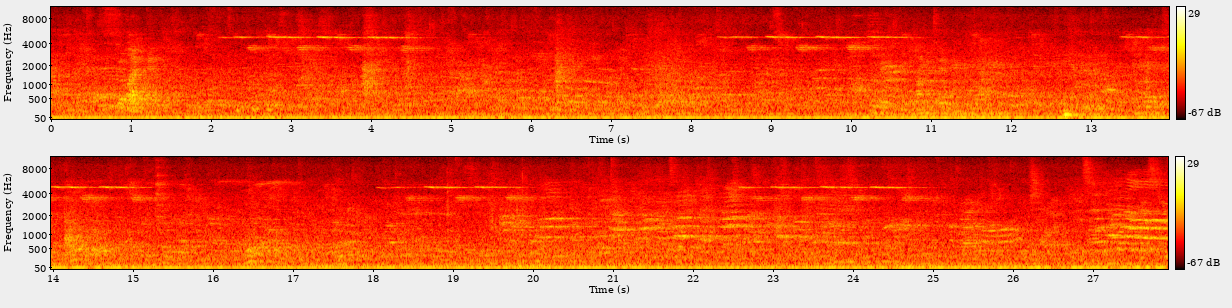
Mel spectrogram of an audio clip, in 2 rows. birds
1.8 5.7, 8.2 21.1, 21.8 26.2

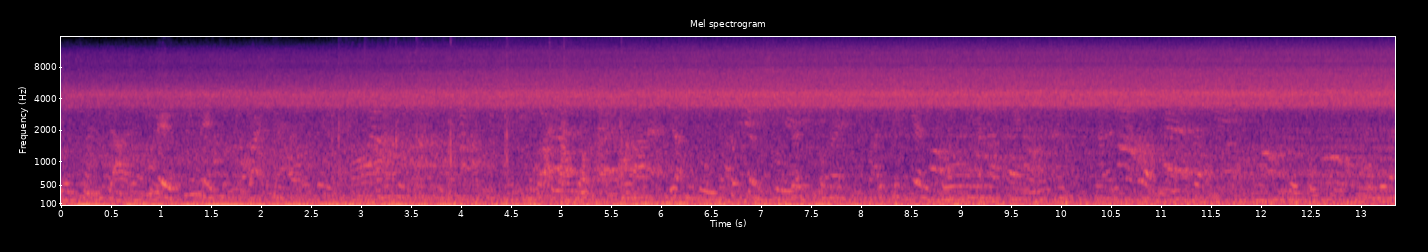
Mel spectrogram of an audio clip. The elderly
0.9 11.4

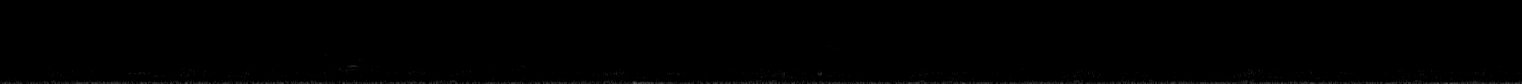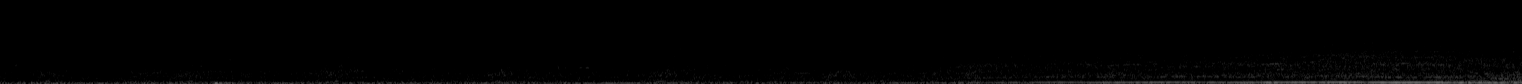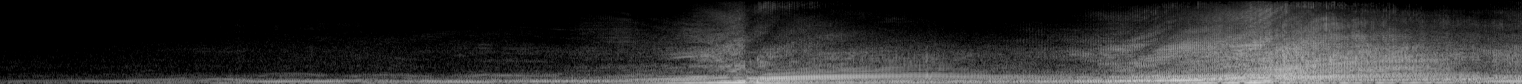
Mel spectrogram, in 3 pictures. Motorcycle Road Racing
25.0 45.6

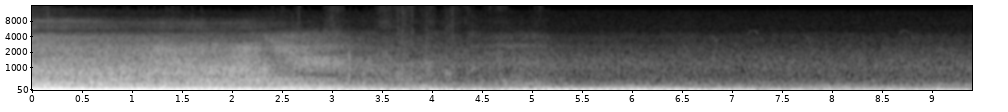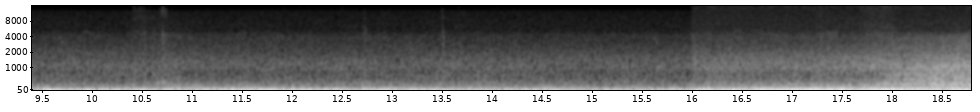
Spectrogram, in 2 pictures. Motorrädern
16.0 18.7

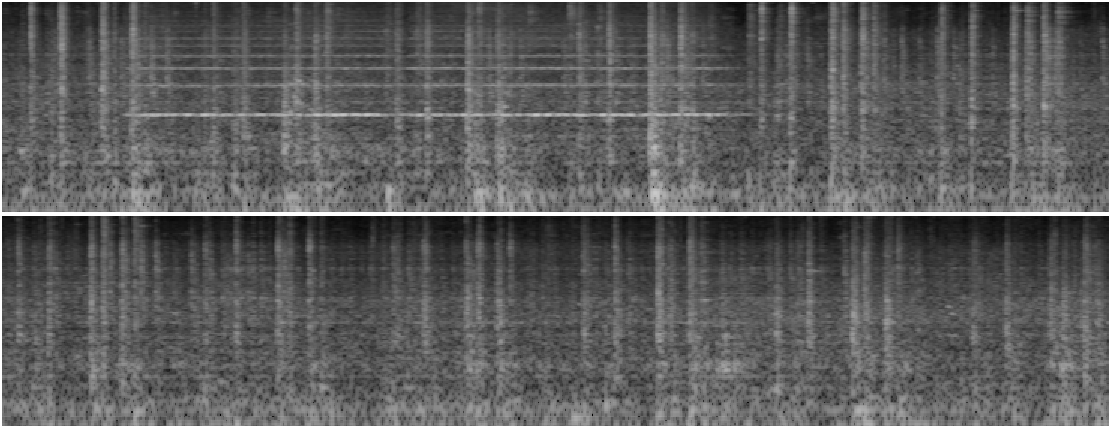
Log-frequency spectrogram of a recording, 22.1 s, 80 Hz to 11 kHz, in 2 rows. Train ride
0.0 8.5

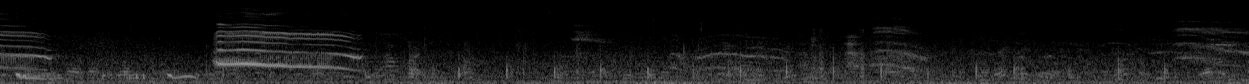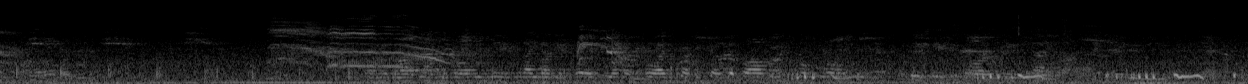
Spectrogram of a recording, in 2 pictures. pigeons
0.0 3.7, 18.2 24.9

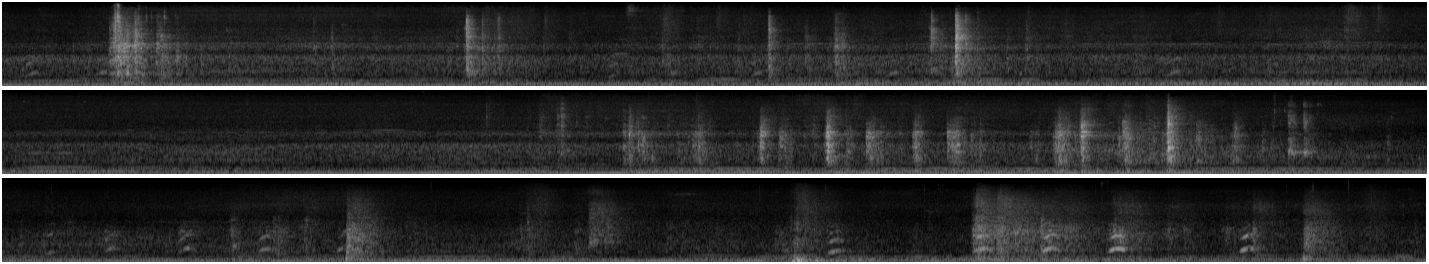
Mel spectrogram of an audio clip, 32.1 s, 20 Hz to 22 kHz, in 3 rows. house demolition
27.3 31.8

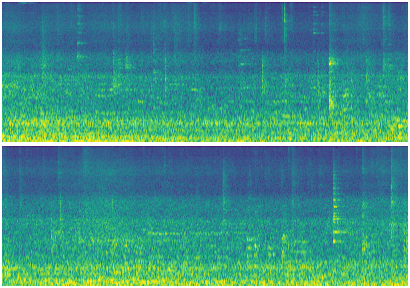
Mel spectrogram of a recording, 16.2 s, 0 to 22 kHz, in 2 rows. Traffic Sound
7.1 16.2

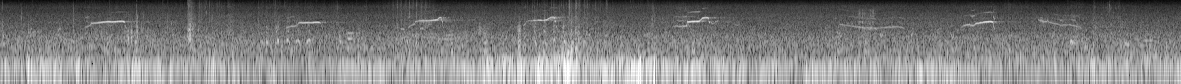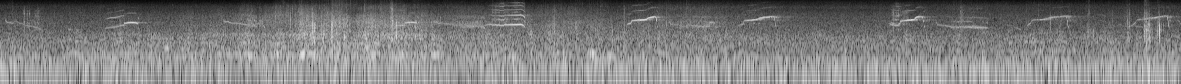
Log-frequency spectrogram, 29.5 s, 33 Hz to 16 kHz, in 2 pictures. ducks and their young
25.8 29.5

